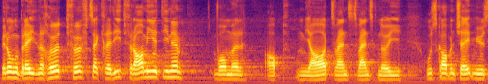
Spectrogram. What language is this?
Swiss German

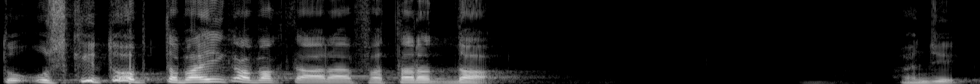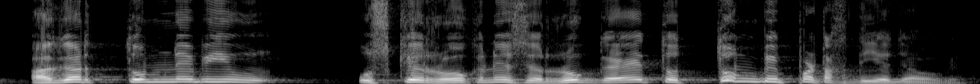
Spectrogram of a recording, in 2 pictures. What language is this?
Urdu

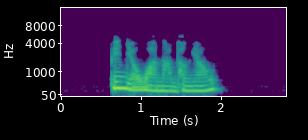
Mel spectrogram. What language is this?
Cantonese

